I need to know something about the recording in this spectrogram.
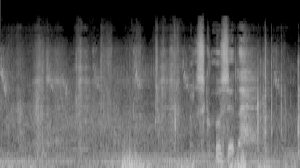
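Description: Footsteps scuff on concrete.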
